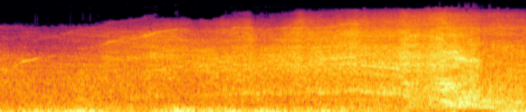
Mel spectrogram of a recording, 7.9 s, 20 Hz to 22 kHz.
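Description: A Traxxas Rustler 4X4 RC car runs at half throttle, its electric motor giving a continuous high whine that sweeps up and down as it speeds past, moderately loud over outdoor background noise.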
